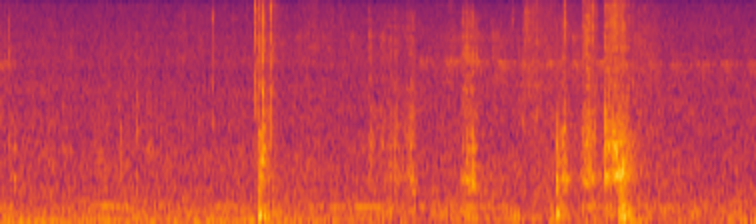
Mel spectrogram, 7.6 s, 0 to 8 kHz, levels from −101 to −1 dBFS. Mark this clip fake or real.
real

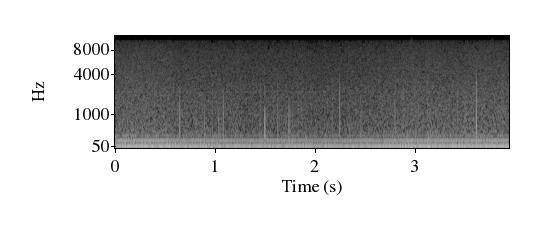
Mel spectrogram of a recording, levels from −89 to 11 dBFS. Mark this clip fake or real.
real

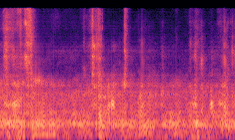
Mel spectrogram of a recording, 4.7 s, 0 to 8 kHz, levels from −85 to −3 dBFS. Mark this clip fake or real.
fake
